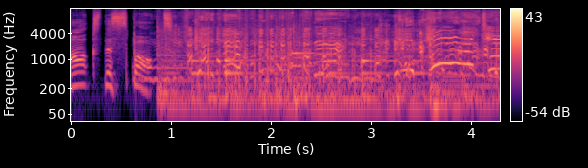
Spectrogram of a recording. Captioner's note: laughter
